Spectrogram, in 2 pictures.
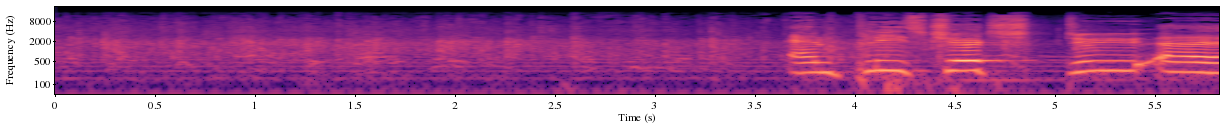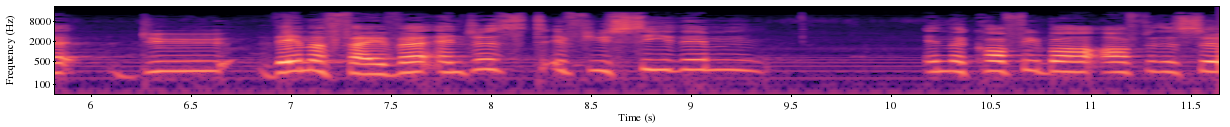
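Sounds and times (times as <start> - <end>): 
church congregation applauding to welcome new members: 0.0 - 5.0
speech: 3.7 - 9.4, 10.2 - 11.6.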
